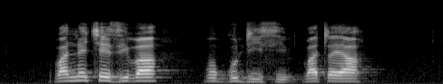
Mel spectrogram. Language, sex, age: Venda, male, 26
